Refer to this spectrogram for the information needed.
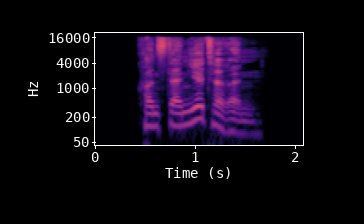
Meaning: inflection of konsterniert: 1. strong genitive masculine/neuter singular comparative degree 2. weak/mixed genitive/dative all-gender singular comparative degree
- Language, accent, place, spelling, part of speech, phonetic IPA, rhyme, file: German, Germany, Berlin, konsternierteren, adjective, [kɔnstɛʁˈniːɐ̯təʁən], -iːɐ̯təʁən, De-konsternierteren.ogg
